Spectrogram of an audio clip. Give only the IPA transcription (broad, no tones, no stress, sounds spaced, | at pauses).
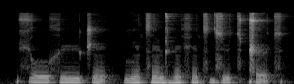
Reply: ç uː x yː t͡ʃ ẽ | ʎ ẽ t͡s ẽ ɖʱ ẽ x ẽ t͡s d͡z y t͡s ǁ ø t͡s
